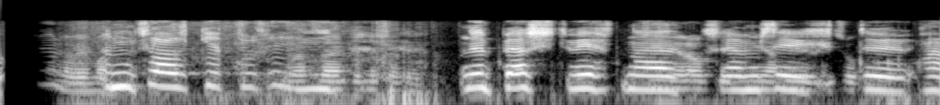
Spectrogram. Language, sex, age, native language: Icelandic, male, 13, Icelandic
